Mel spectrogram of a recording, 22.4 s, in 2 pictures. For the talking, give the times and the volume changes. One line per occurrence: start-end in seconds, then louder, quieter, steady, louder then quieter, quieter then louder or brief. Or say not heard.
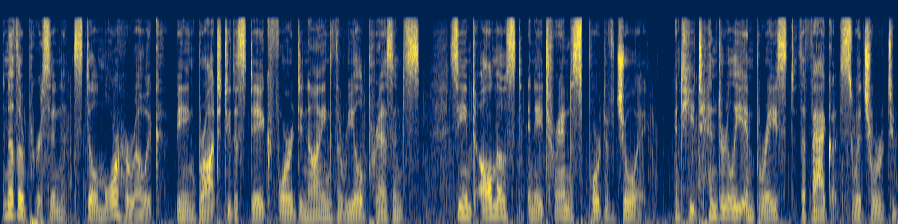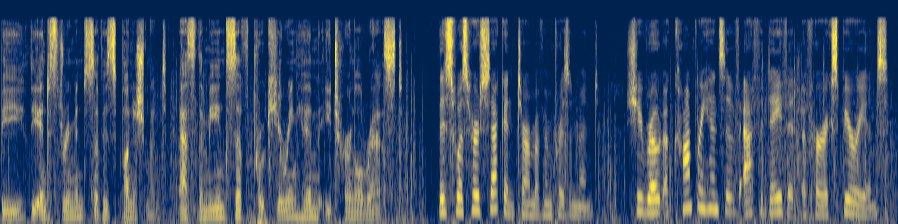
0.0-22.4 steady.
